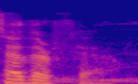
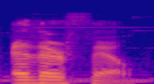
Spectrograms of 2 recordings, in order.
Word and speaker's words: Etherfell: The name is Etherfair. I think I just mispronounced it because I'm so nervous. Go, do it. Say it again. Yeah. Say it again. Etherfell. Etherfell. My name is Etherfell.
